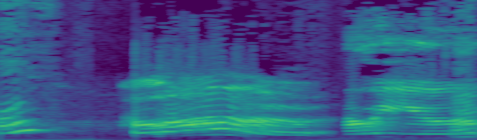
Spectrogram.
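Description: Women's voices calling out long, drawn-out greetings that slide up and down in pitch, at the start of a laptop video call.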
